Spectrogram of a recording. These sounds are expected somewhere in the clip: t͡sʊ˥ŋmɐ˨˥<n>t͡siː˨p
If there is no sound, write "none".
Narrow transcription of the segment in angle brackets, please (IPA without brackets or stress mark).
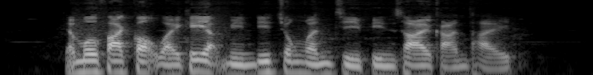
n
